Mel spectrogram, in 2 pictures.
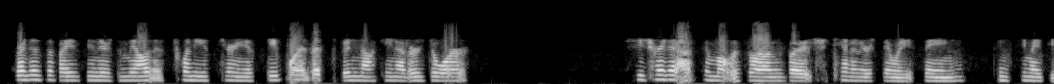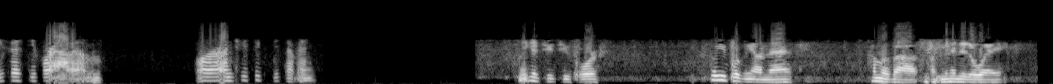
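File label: Sheriff West County, scanner audio trunk; ThompsonPeakScot; MCSO - WEST; Sheriff-WestCnty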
